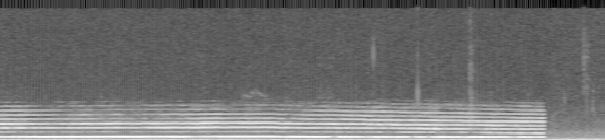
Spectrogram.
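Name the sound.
alarm siren sound effect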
